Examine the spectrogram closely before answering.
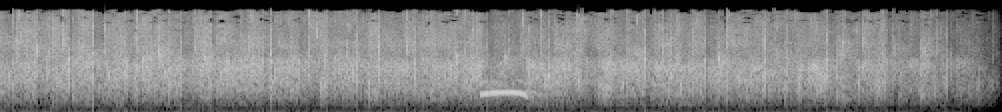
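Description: Two acoustic guitars play live.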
